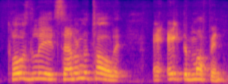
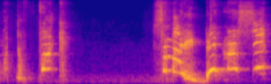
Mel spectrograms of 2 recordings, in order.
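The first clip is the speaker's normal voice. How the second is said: high-pitched squeal of disbelief; outraged disbelief. Retold or imitated. Man finding his muffin bitten, high-pitched disbelief. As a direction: squeak it in mock outrage, far above normal pitch.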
